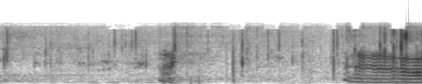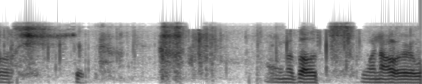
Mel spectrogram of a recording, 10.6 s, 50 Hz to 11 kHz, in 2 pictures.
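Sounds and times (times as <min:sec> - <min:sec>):
heavy rain pattering: 0:00.0 - 0:10.5
speech: 0:02.0 - 0:02.4, 0:04.4 - 0:06.6, 0:08.7 - 0:10.5.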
